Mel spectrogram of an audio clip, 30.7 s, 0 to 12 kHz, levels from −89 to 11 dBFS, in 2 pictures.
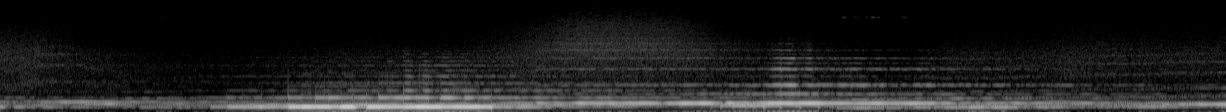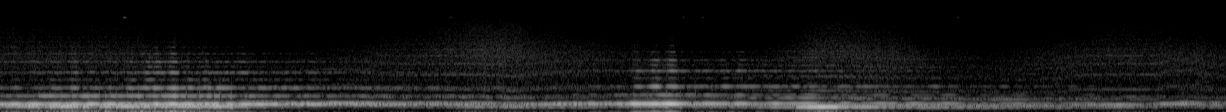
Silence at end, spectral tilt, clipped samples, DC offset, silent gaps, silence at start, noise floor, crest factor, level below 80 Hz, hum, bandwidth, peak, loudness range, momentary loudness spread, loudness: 0.1 s; -12 dB/octave; under 0.1%; under 0.1%; none; 0 s; -51 dBFS; 18 dB; -62 dBFS; none; 2.7 kHz; -8 dBFS; 20 LU; 25 LU; -25 LUFS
